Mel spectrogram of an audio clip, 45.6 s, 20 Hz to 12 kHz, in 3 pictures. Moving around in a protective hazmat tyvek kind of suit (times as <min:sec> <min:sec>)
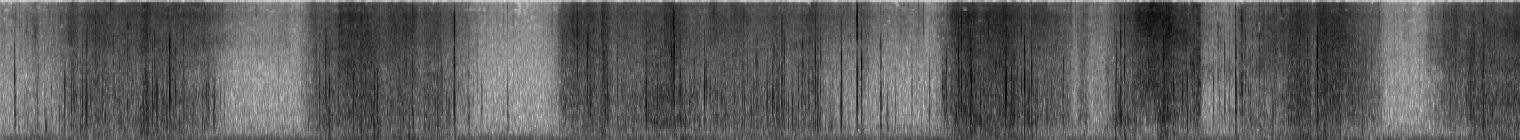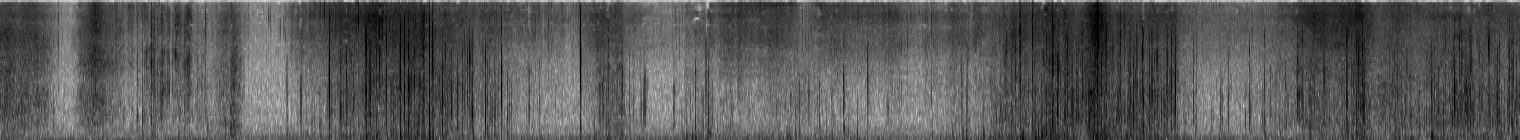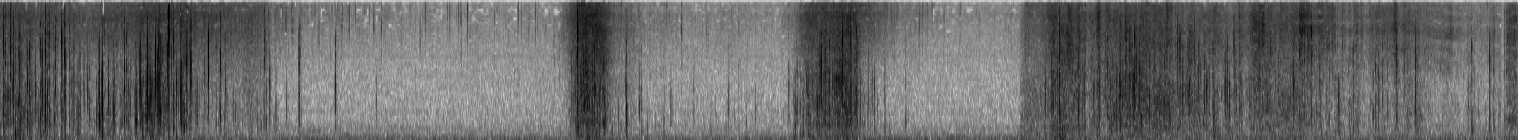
0:09.4 0:20.3, 0:40.6 0:45.5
